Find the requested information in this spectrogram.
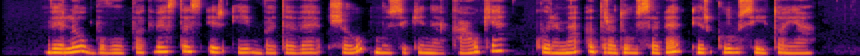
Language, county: Lithuanian, Klaipėda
